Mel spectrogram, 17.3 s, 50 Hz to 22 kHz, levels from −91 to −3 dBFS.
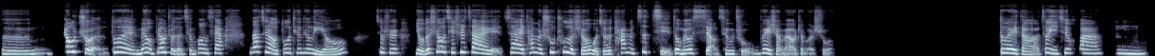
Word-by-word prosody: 呃， 215 -2 -2 0.5
标 370 +1 +7
准。 275 -5 +1
对。 325 -5 +2
没 235 +4 +2
有 310 -3 +2
标 320 +7 +2
准 265 -8 -1
的 - - -2
情 220 +1 -4
况 295 +3 -2
下， 270 0 -2 0.3
那 345 +3 +1
就 360 -2 -1
要 295 -6 +4
多 290 +6 -3
听 295 0 -7
听 290 -1 -3
理 230 -6 +2
由。 185 - -2 0.4
就 330 - -2
是 290 -2 -3 0.2
有 240 -5 +3
的 265 - +4
时 330 +6 -1
候 370 -1 +4
其 325 -2 -1
实 340 +2 +2
在 290 -8 +2
在 305 -3 +1
他 295 +4 -5
们 305 -3 -1
输 325 +6 +1
出 345 +2 +1
的 285 - +5
时 250 -2 -4
候， 225 +2 +3
我 225 -5 +2
觉 210 - -2
得 220 - +1
他 300 +7 0
们 300 -4 -3
自 335 +5 -1
己 - - -2
都 270 -1 +3
没 240 - +4
有 265 +1 +2
想 255 -1 -1
清 225 0 -1
楚 225 +1 -6
为 275 -3 +4
什 215 -3 -1
么 - - -6
要 - - -1
这 - - -8
么 - - -11
说。 - - -11 2.5
对 285 -3 +5
的， 200 -5 -2
就 310 - -1
一 255 -4 +2
句 240 +5 -3
话 275 -2 -1 0.3
嗯。 235 -2 0
270 Hz, 220 characters per minute, -23 LUFS, 235-310 Hz, 2.5 s, 标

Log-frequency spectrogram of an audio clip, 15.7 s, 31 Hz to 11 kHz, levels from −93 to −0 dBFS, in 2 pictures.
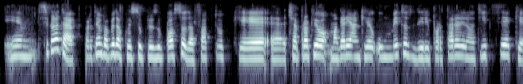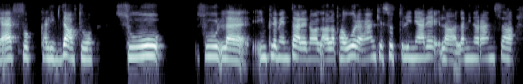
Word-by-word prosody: Ehm, 220 -1 -3
secondo 330 +6 +4
te, 170 - +5
partiamo 215 +7 -1
proprio 235 +1 +4
da 240 -2 +5
questo 215 -1 -2
presupposto, 210 +3 +1
dal 180 -4 +1
fatto 200 +2 -7
che, 190 -1 +5
ehm, 180 -1 -2
c'è 205 +3 -3
proprio 220 0 +6
magari 215 +3 +3
anche 210 -1 -1
un 205 0 -3
metodo 235 +1 -2
di 195 +1 -3
riportare 200 +3 -2
le 225 - +2
notizie 225 +4 -2
che 190 -5 -5
è 200 - +3
focalizzato 195 -1 -3 0.3
su 220 +2 +2 0.5
su 215 +1 -3
l 195 -2 -1 0.5
implementare 205 -1 -2
no 185 0 -4
la 185 - -3
la 185 0 -2
paura 195 +2 -1
e - - -10
anche 210 +3 -9
sottolineare 205 -2 -7
la 180 -2 -5
la 180 - -6
minoranza 190 0 -8
205 Hz, 150 wpm, -17 LUFS, 195-220 Hz, 0.5 s, proprio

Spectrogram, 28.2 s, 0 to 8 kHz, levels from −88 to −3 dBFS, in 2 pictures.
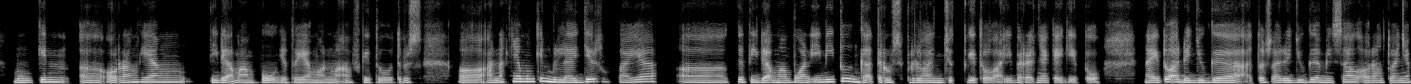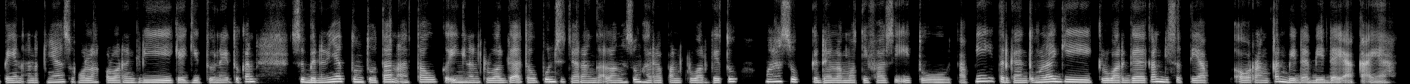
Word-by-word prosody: mungkin, 210 +6 +2
eee, 170 -2 -2
orang 185 +5 +2
yang 200 0 +3 0.4
tidak 185 -5 +2
mampu 155 +1 -1
gitu 155 -1 -4
ya, 150 0 -1
mohon 155 0 -3
maaf, 185 +2 -4
gitu. 160 -1 -3
Terus, 185 +3 -4 0.3
eee, 160 -1 0
anaknya 195 +10 +3
mungkin 255 0 +6
belajar 195 +1 +5
supaya, 225 +2 -2 0.2
eee, 190 -1 -1
ketidakmampuan 190 -2 +1
ini, 205 +4 +3
tuh, 275 +4 +2
nggak 195 -1 +1
terus 195 -1 0
berlanjut, 175 +1 0
gitulah, 165 -2 -1
ibaratnya, 165 +1 -2
kayak - - -4
gitu. - - -3 0.4
Nah, 185 - +2
itu 180 0 +3
ada 200 -1 +6
juga. 185 -2 +3 0.2
Terus 190 0 -1
ada 175 0 +1
juga 195 +3 +1
misal 200 +2 0
orang 170 -1 -3
tuanya 175 +1 -3
pengen 180 -2 -3
anaknya 190 +4 -2
sekolah 195 -3 -3
ke - - -51
luar 170 0 -1
negeri, 185 0 +2
kayak 155 -1 -2
gitu. 160 -1 -4
Nah, 160 0 -5
itu, - - -4
kan, 240 0 +1 0.4
sebenarnya 200 +4 +4
tuntutan 210 0 +1
atau 210 +2 -1
keinginan 195 -1 0
keluarga, 185 -1 0
ataupun 200 +4 +1
secara 180 -5 -4
nggak 175 -3 -4
langsung 190 +5 0
harapan 175 -1 -4
keluarga 170 0 -2
itu 240 +8 +1 0.3
masuk 240 -1 +4 0.2
ke 190 - -1
dalam 170 -1 -1
motivasi 170 +1 -4
itu, 155 -3 -4
tapi 265 - 0
tergantung 175 -2 -1
lagi, 220 -4 +5
keluarga 170 0 0
kan 230 0 +5
di - - -3
setiap 175 -4 -4 0.2
orang 165 0 -3
kan, 240 +2 +3
beda-beda 155 -4 -1
ya, - - -1
Kak, - - -1
ya. - - -6
185 Hz, 170 wpm, -24 LUFS, 170-205 Hz, 0.4 s, mungkin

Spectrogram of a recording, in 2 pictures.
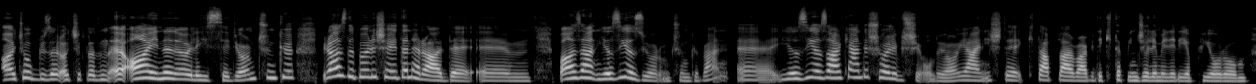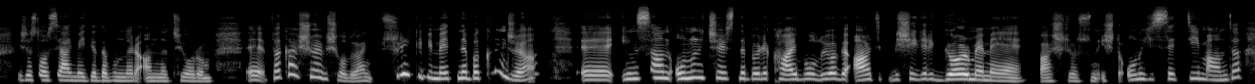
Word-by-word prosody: Ay, 235 +2 +1
çok 285 -3 -3
güzel 235 -2 -1
açıkladın. 220 0 -5
Eee, - - +5
aynen, 280 -1 +6
öyle 230 -4 0
hissediyorum. 195 +4 -3
Çünkü 310 +2 -2 0.3
biraz 380 +4 +4
da 355 - -1
böyle 340 0 -1
şeyden 330 0 0
herhâlde, 185 - +3
emm, 170 -1 -8 0.3
bazen 295 +4 +5
yazı 255 +4 +1
yazıyorum 200 - -2
çünkü 170 0 -13
ben. 195 -2 -8
Eee, 105 +1 -8
yazı 260 +5 -1
yazarken 315 +1 +1
de - - -5
şöyle 290 -6 -2
bir - - -13
şey - - -6
oluyor, 160 0 -7
yani, 190 -1 -2
işte, 190 0 -6
kitaplar 195 -3 0
var, 175 -1 0
bir 180 - -14
de 185 - -6
kitap 200 -1 -8
incelemeleri 175 -2 -4
yapıyorum, 160 -1 -4 0.3
işte, 210 +1 -4
sosyal 200 -1 0
medyada 180 -1 -2
bunları 170 -1 -3
anlatıyorum. 160 -1 -4 0.4
Eee, 205 -1 0
fakat 415 +8 0
şöyle 335 -5 -1
bir - - -6
şey - - -5
oluyor, 155 0 -5
hani, 170 -2 -7
sürekli 440 -5 +3
bir 310 - 0
metne 275 +1 +2
bakınca, 285 - 0 0.5
eee, 210 0 +1
insan 275 +5 +3
onun 280 +4 +4
içerisinde 275 -3 -1
böyle 255 +1 +2
kayboluyor 245 0 +2
ve 245 - +5
artık 230 +5 +3
bir 225 - -9
şeyleri 240 -3 -4
görmemeye 200 -9 +6 0.2
başlıyorsun. 160 0 -6
İşte, - - -8
onu 225 +3 -2
hissettiğim 250 +2 -2
anda 215 +10 -2
225 Hz, 165 wpm, -23 LUFS, 180-275 Hz, 0.5 s, aynen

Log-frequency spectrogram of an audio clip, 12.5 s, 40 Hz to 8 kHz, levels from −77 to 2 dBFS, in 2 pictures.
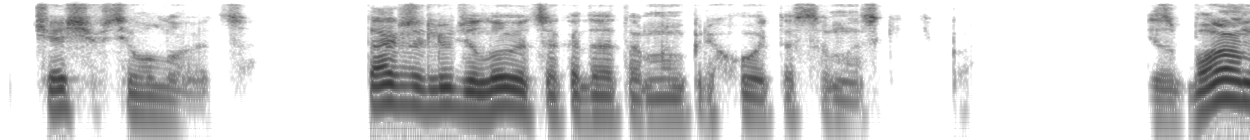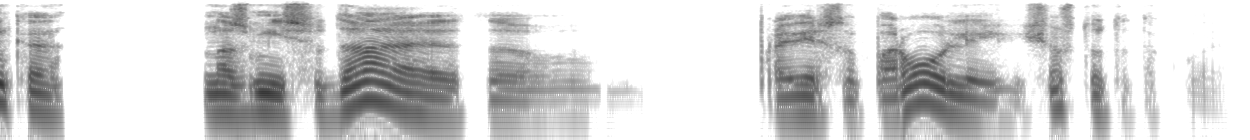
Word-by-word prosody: чаще 135 -1 +4
всего 110 -3 -1
ловятся. 95 -3 -10 0.5
Также 155 -1 +4
люди 140 -1 +1
ловятся, 125 -3 +4
когда 105 0 -3
там 100 -1 -8
им 100 -1 -8
приходят - - -7
эсэмэски 95 -2 -2
типа - - -27 0.9
из 95 -1 -2
банка: 145 - +4 0.7
"Нажми 115 0 +2
сюда", 130 - +3
э 100 -3 -1
это 95 -2 -10
в 90 +1 -21 0.8
"Проверь 105 +1 -3
свой - - -4
пароль" 130 +1 0
или 90 -1 -7
еще - - -7
что-то - - -11
такое. - - -31
110 Hz, 125 wpm, -23 LUFS, 95-135 Hz, 0.9 s, чаще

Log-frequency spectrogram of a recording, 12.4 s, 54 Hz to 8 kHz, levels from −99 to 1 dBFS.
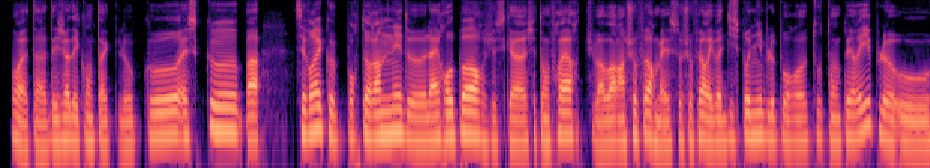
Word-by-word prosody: Ouais, 110 -6 0
tu 105 - -8
as 100 0 -3
déjà 115 +3 -1
des 120 -1 -2
contacts 115 -3 -6
locaux. 135 +7 0
Est-ce 140 -2 -2
que 165 -4 +3
bah, 130 0 +4 0.4
c'est 155 - -1
vrai 165 +2 +5
que 150 - -3
pour 125 0 -6
te 150 - +2
ramener 145 +3 +3
de 135 - -3
l'aéroport 130 +3 +4
jusqu'à 115 -1 -3
chez 115 - -10
ton 120 -1 -3
frère, 140 +1 +2
tu - - -17
vas 105 - -1
avoir 115 +2 +2
un 115 - +2
chauffeur, 135 +1 +1
mais 110 -1 -2
ce 115 +2 -9
chauffeur, 125 +1 0
il 115 - -3
va 115 - +1
être 115 - -6
disponible 135 +1 -2
pour, 120 -1 -4
heu, 120 - -4
tout 135 +2 -12
ton 120 -2 -6
périple? 150 +5 -2
Ou 110 -3 -2
125 Hz, 195 wpm, -23 LUFS, 115-140 Hz, 0.4 s, vrai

